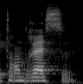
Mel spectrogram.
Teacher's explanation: if you were a French speaker speaking it, you would just say tendresse, and you don't pronounce that ending schwa. It's literally only in music that we do this.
